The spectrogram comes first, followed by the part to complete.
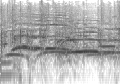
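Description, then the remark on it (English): An audience applauds and cheers in a steady, loud wash of clapping as the mayor of Hermantown, Dan Harmon, is welcomed to the stage, with sustained whistle-like tones ringing over the crowd noise throughout. “Would you please keep those applause going and welcome to the stage the mayor of Hermantown, Dan Harmon.”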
